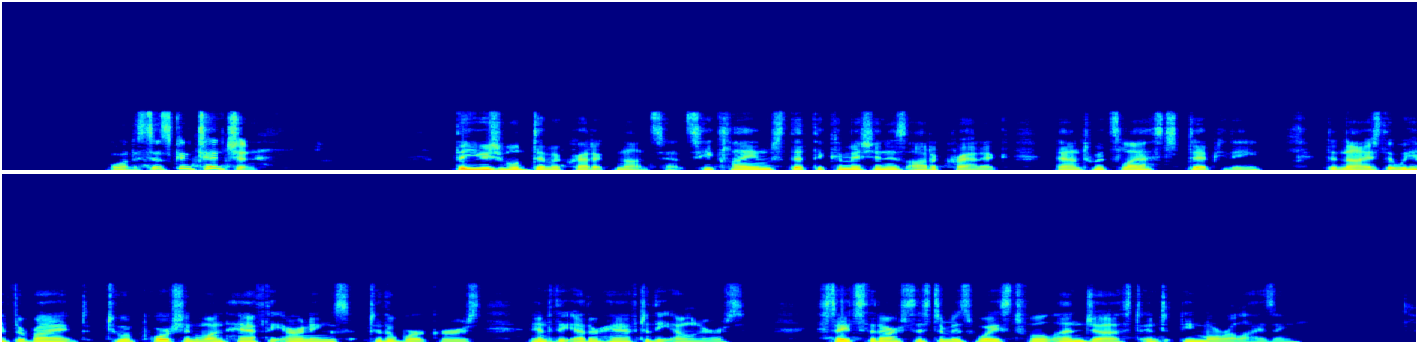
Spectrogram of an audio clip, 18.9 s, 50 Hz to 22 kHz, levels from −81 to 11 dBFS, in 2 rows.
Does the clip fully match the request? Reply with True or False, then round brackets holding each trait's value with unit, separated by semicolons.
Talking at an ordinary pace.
True (160 wpm)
